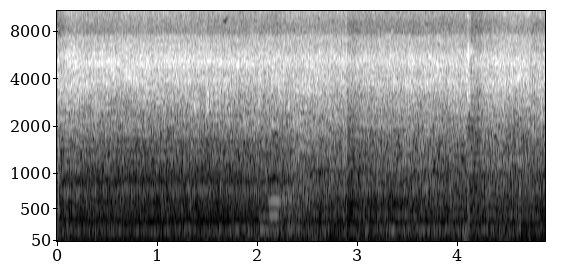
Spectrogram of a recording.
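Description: Crab sizzles loudly and steadily in hot oil in a wok, a constant frying hiss with faint crackles throughout.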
